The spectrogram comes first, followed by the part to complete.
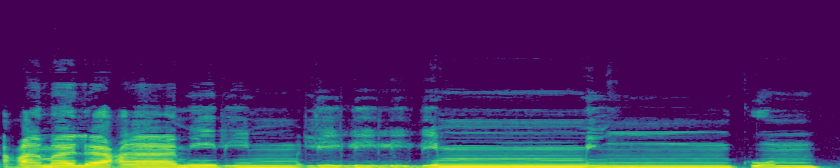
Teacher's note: اچھا, یہاں پہ آپ دیکھیں کہ نون خالی نظر آ رہا ہے نا, عثمانی مصحف میں یوزولی نہیں ہوتا ساکن کا نشان, تو انڈرسٹوڈ ہے کہ نون ساکن ہے, تو نون کے بعد کاف آ رہا ہے, تو یہ حرف اخفا ہے کاف. اب اس کی وجہ سے ہمیں نون کو چھپانا ہے. اب نون سے پہلے کی جو لیٹر, اس کی حرکت کو ہم نے ضرور ادا کرنا ہے. · نون پورے کا پورا میم میں چلے گیا, تو یہاں پہ ہمارے پاس ہو گیا ادغام تام بالغنہ. ٹھیک ہے, تو یہاں پہ ہم کیا کریں گے, دی موسٹ کمپلیٹ لانگسٹ غنہ کریں گے, کامل گریڈ, اکمل گریڈ کا.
